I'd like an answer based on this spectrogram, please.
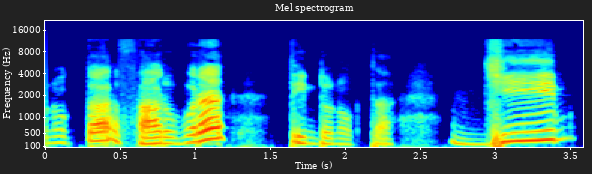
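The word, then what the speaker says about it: جيم: জিম, জিবের মাঝখান উপরের তালুর সাথে লাগাবেন।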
